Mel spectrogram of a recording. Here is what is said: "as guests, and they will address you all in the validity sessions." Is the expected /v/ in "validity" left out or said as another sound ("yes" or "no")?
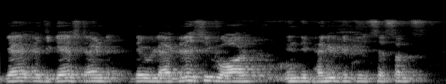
yes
